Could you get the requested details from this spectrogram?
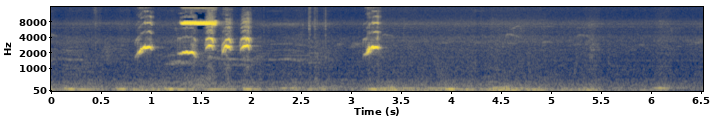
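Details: Orange-headed thrush singing as a lure for rival birds: a few short phrases of rising whistles and rapid stacked chirps near the start, then a lone upslurred note and quiet background.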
